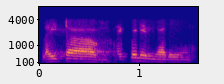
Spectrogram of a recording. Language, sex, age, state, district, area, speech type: Tamil, male, 18-30, Tamil Nadu, Sivaganga, rural, conversation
